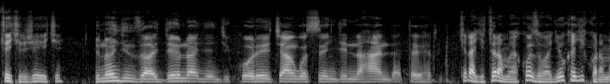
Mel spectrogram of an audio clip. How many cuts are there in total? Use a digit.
1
